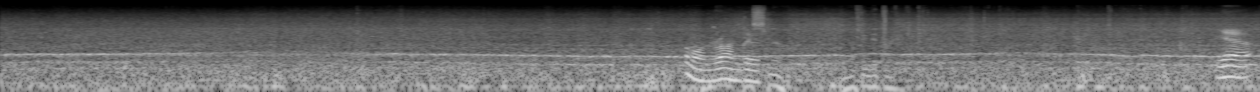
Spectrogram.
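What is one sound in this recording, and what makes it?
Wind blows steadily in a snowstorm.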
